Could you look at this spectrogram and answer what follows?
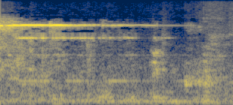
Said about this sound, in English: Let me join with my little Prosecco bell. There you go.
